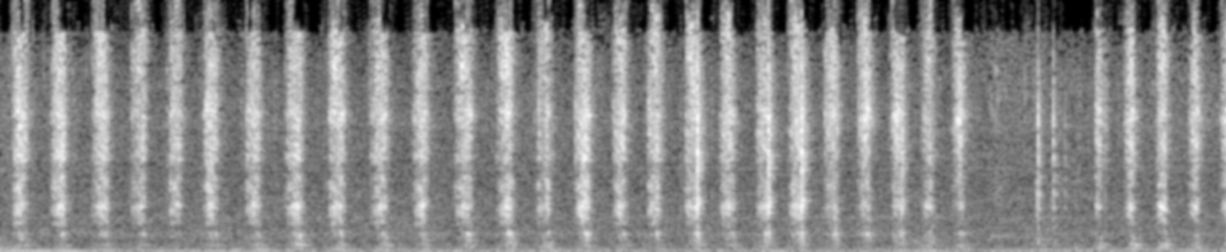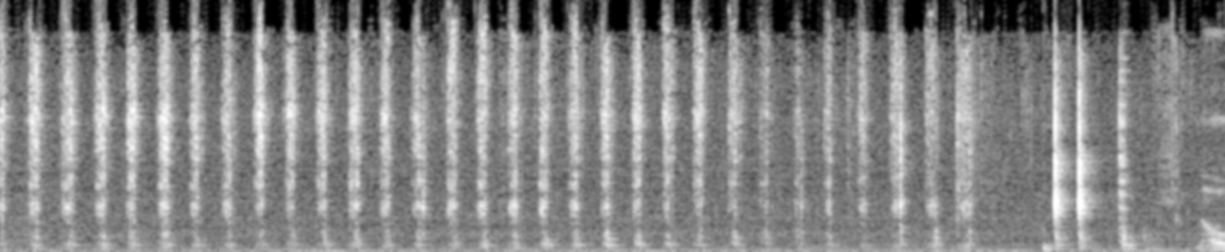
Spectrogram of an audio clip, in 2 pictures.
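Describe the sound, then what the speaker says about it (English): Vegetable skins scraped off with a blade while pickled veggies are prepped for a fried wild-caught snapper, steady rhythmic rasping strokes repeating quickly and close throughout, with a brief pause midway and a few louder knocks near the end. "And I also like to scrape the outer skin off,"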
